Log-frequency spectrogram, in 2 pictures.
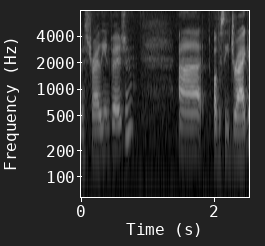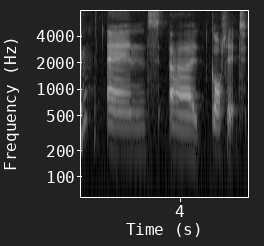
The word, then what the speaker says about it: Ghotit: It's spelt interestingly because it was actually designed by a dyslexic software engineer. So it's GHOTIT. So if you're trying to search for that, you definitely have to spell it correctly.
